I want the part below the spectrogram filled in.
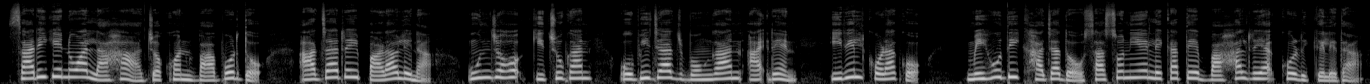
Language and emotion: Santali, neutral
